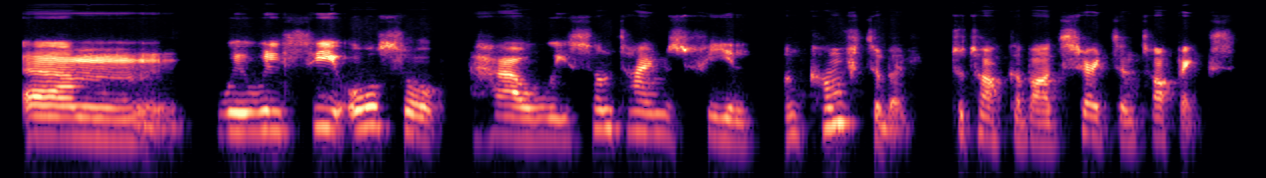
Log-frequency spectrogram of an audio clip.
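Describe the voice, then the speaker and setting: A woman with an Arabic accent speaks with hardly any pauses. Her pitch is fairly low. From Egypt, Alexandria. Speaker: museum program producer, workshop speaker. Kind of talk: online workshop presentation. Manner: hesitant, many fillers.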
